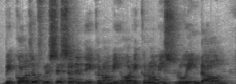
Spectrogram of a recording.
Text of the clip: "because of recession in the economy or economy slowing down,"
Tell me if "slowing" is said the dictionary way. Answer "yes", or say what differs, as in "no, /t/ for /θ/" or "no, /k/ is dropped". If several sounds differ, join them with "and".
yes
